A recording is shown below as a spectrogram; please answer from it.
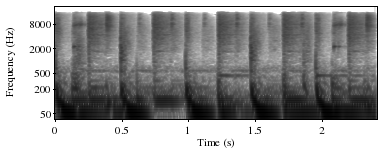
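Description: Electronic dance music from a DJ's mix, driven by a steady four-on-the-floor kick drum at about two beats a second.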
